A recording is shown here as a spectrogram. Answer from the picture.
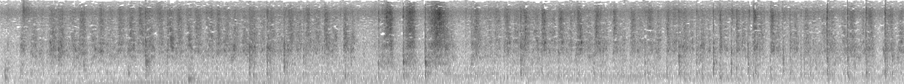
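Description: Wire whisk stirring chocolate milkshake powder and water in a plastic bowl: a continuous run of quick scraping clicks as the powder dissolves into a thick paste, a little louder about five seconds in.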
